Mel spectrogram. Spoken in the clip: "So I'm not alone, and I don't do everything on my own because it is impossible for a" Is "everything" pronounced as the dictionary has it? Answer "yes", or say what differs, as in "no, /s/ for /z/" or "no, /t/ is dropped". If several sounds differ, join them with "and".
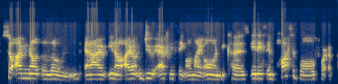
yes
